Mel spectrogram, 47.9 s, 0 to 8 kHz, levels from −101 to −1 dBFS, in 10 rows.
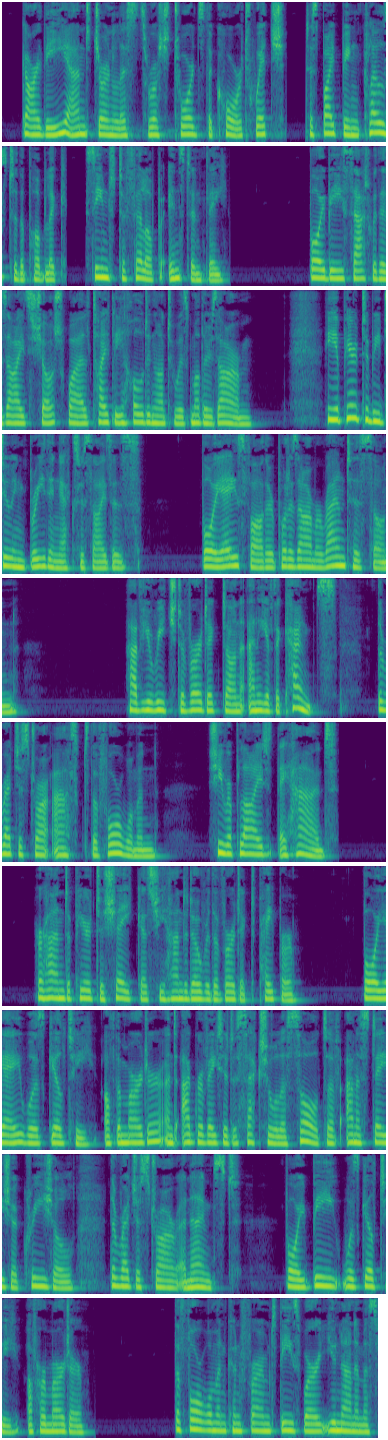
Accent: Irish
